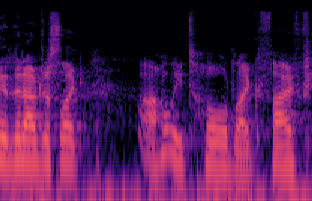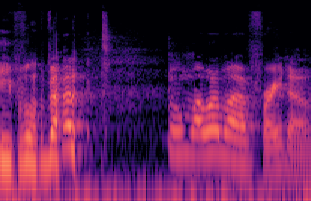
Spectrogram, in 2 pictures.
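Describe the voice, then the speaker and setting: Bright and sharp in tone, a man speaks at a high pitch and a fairly quick pace with lively intonation. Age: 20s. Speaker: podcast co-host. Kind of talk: casual chat.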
